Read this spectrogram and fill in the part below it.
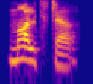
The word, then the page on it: maltster: Indian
